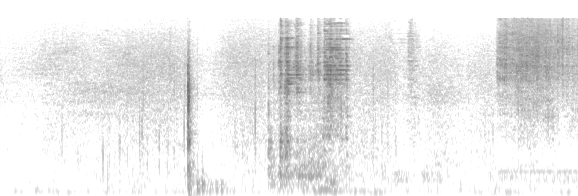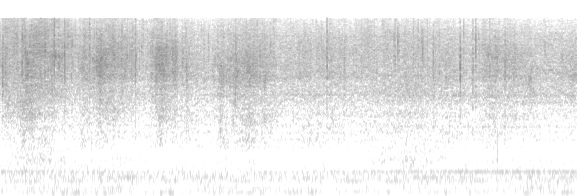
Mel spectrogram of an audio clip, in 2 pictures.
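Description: Skewered ribs beginning to sizzle as they fry, the hiss starting a little under four seconds in and holding steady. Before it, a sharp knock and a brief clatter.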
